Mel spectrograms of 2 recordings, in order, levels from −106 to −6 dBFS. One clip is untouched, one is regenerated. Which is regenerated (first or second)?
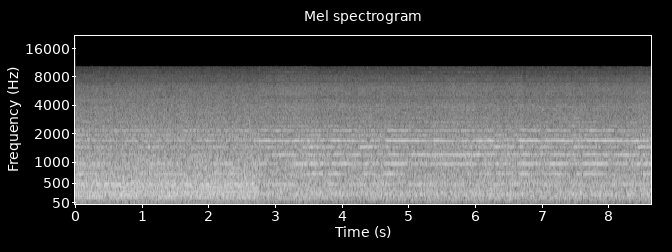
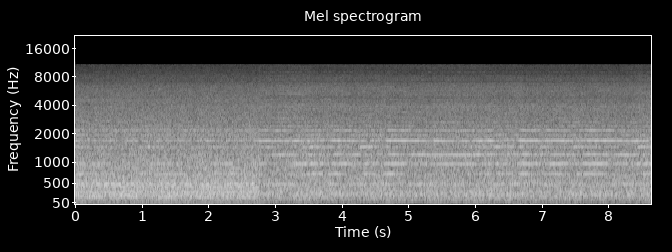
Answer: first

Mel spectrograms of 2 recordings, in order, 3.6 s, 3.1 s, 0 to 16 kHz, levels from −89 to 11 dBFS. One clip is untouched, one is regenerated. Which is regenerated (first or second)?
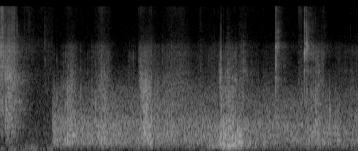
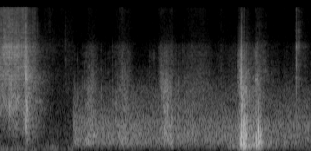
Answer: second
